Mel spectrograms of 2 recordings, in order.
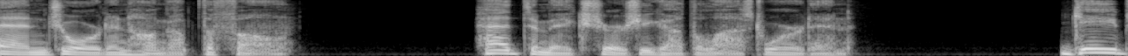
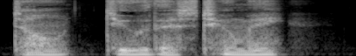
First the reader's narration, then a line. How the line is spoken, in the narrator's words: he murmured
